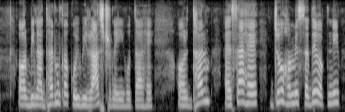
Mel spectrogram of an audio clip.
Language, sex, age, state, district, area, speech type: Hindi, female, 30-45, Uttar Pradesh, Varanasi, urban, spontaneous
